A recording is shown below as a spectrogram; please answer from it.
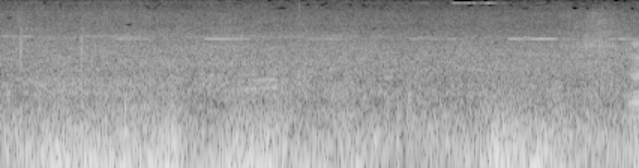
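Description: Low, uneven rumble of dense city traffic: cars and motorbikes passing close by.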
